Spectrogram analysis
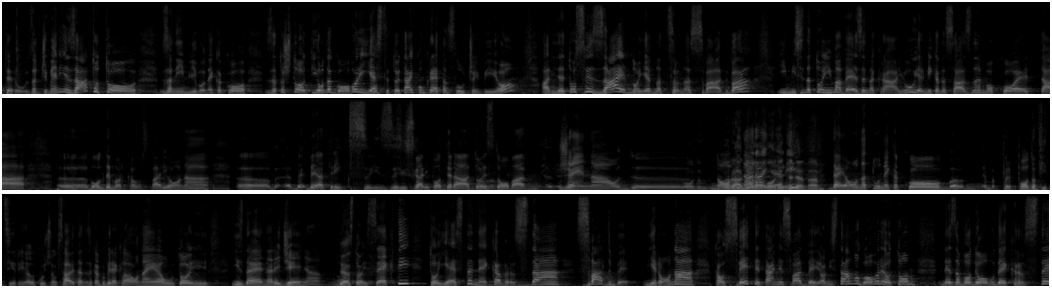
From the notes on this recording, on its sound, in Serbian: koju smo snimali lajv pred našom divnom publikom u okviru Hartefaktovog festivala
